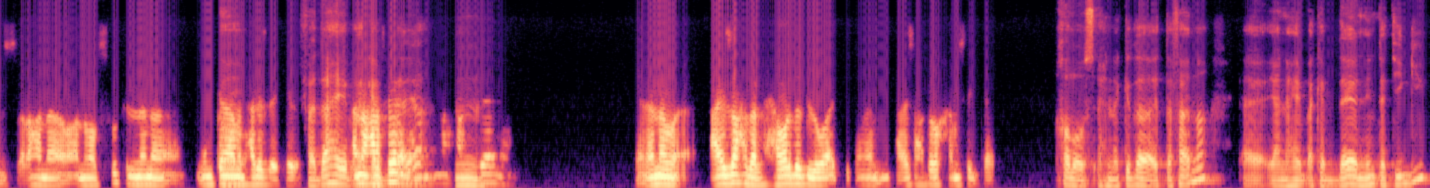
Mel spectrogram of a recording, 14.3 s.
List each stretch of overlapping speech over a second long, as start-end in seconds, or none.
3.5-5.0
